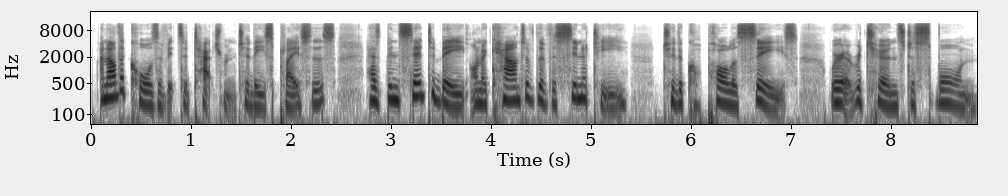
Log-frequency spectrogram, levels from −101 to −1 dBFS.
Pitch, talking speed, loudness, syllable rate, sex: 180 Hz, 185 wpm, -22 LUFS, 5.3 syllables/s, female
